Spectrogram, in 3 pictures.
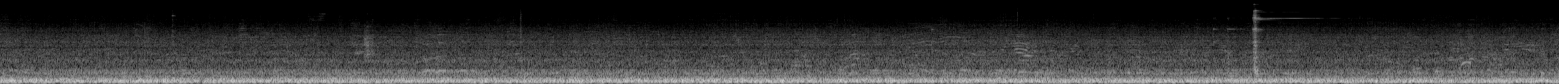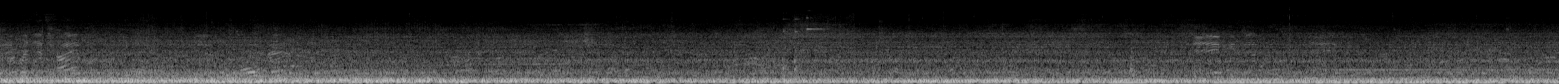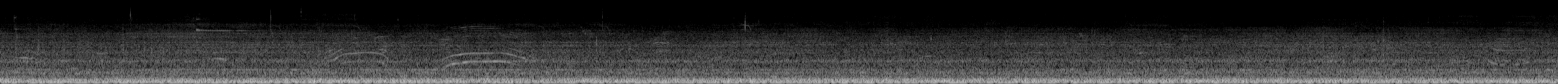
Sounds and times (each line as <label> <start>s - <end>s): Harbour sounds 0.0s - 46.7s
industrial noises 0.0s - 46.7s
people talking 3.5s - 5.3s
people talking 7.0s - 11.6s
people talking 13.8s - 18.9s
people talking 27.4s - 29.2s
people talking 29.9s - 38.1s
people talking 44.3s - 46.7s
